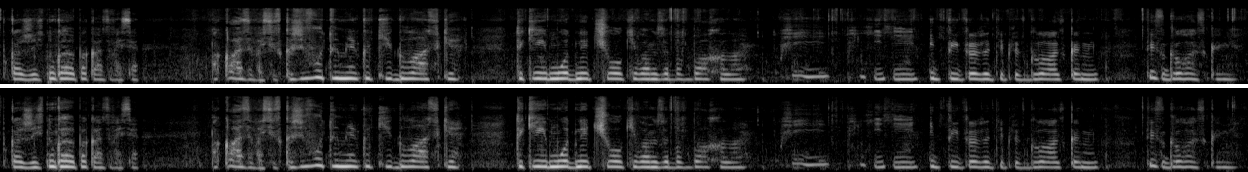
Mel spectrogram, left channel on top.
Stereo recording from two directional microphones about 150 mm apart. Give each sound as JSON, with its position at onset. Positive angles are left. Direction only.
{"t": 0.2, "sound": "speech", "side_deg": -45}
{"t": 1.1, "sound": "speech", "side_deg": -10}
{"t": 2.0, "sound": "speech", "side_deg": -35}
{"t": 3.1, "sound": "speech", "side_deg": 0}
{"t": 4.4, "sound": "speech", "side_deg": -25}
{"t": 4.9, "sound": "speech", "side_deg": -40}
{"t": 6.9, "sound": "speech", "side_deg": 10}
{"t": 9.3, "sound": "speech", "side_deg": 15}
{"t": 11.4, "sound": "speech", "side_deg": 0}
